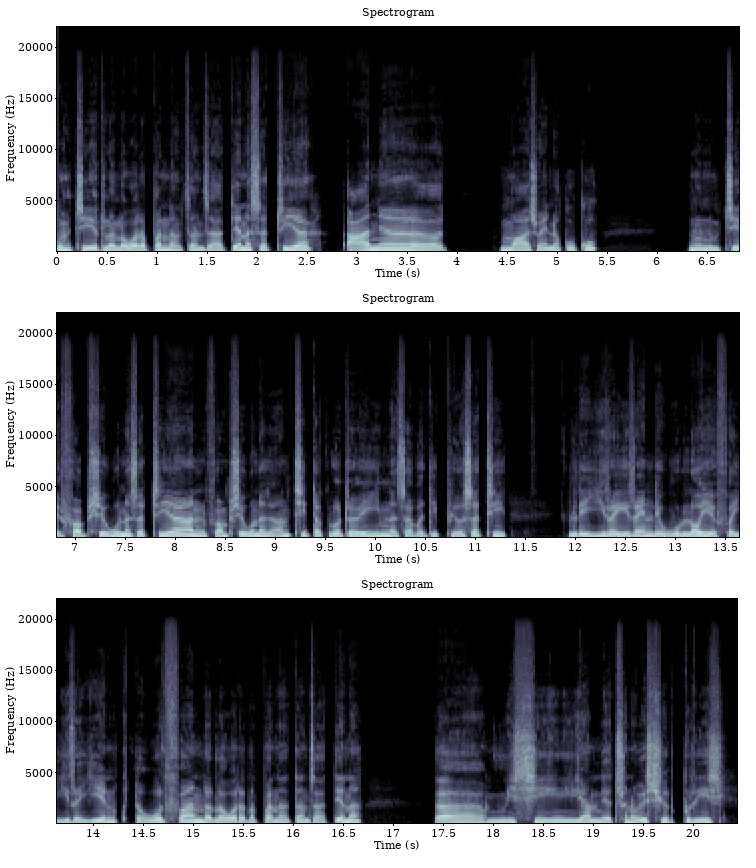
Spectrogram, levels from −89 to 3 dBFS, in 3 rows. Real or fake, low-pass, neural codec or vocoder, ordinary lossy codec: fake; 19.8 kHz; vocoder, 44.1 kHz, 128 mel bands every 512 samples, BigVGAN v2; none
